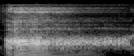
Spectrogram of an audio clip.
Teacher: 가장 열린 소리, 아 입이 열려있는 소리죠. 그것이 이제 우로 가면은 조금씩 닫히기 시작해서 그렇게 두 모음이 활짝 열려있는 아에서 우로 닫히다가 하면 완전히 닫히게 되는 것이죠.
